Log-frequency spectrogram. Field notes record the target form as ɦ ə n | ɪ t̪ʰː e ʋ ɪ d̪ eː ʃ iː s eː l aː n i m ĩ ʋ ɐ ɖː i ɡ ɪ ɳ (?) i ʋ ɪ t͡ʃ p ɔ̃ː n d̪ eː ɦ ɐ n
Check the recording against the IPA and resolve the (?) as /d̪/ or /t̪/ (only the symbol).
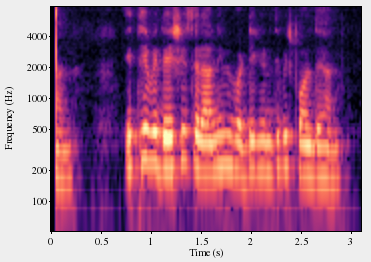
t̪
